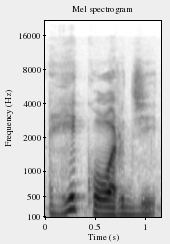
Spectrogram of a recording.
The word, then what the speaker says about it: recorde: É recorde a pronúncia correta, não é recorde. Recorde é uma normativa que a Globo deu há muito tempo atrás para os seus jornalistas para pronunciar recorde, porque se fosse para o paroxítona teria acento, né? E não tem.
